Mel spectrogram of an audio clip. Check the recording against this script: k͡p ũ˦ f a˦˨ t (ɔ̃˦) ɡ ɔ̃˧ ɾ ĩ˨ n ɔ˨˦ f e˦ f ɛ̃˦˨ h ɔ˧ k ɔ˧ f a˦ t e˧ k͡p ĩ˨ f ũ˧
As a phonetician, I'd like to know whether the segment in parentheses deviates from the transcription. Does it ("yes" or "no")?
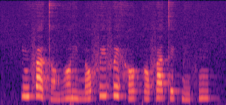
yes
